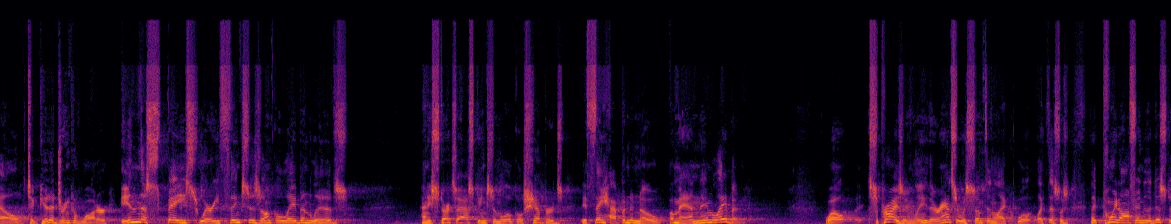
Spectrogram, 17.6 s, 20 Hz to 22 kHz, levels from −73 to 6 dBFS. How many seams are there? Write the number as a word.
zero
